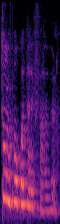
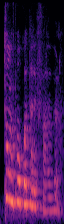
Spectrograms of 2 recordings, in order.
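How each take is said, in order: First: The opening syllable es is dropped. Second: The same.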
